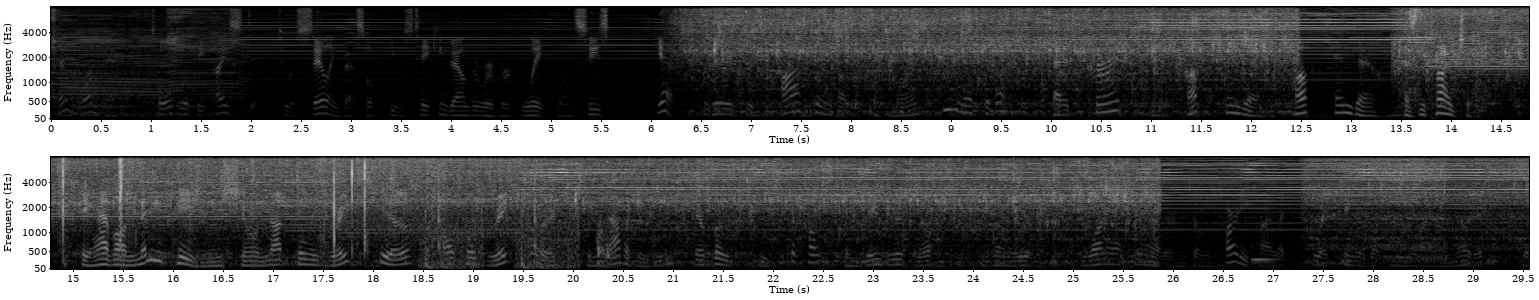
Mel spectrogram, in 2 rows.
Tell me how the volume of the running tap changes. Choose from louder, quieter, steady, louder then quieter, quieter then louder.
steady.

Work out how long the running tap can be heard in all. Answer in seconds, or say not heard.
23 s.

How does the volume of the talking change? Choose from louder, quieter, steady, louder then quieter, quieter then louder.
louder then quieter.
